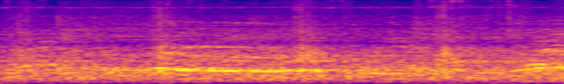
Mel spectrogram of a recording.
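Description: Hoofbeats of a reining horse loping on soft arena dirt: muffled strikes about every half second.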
